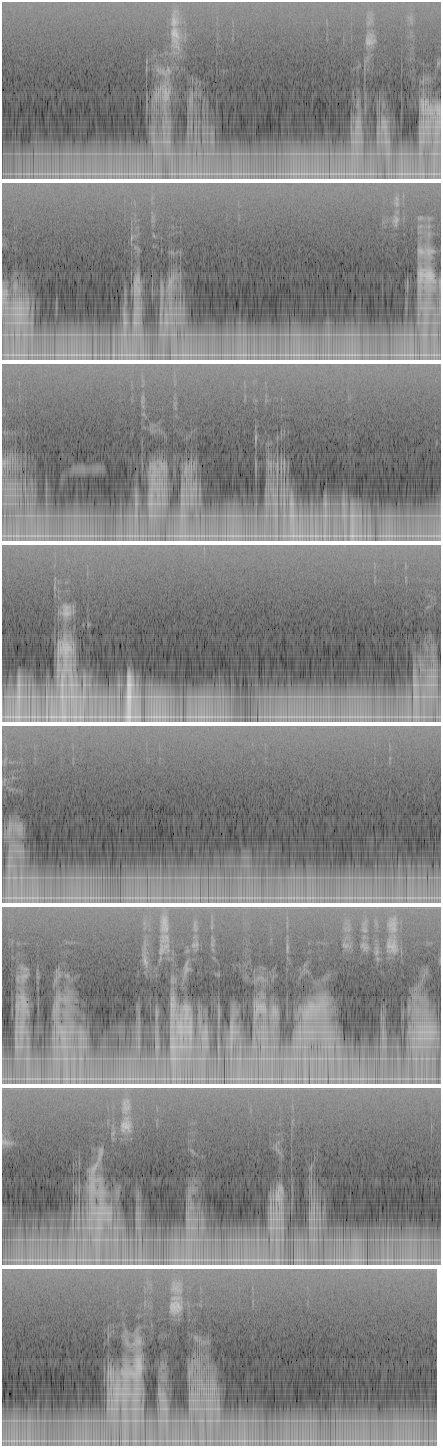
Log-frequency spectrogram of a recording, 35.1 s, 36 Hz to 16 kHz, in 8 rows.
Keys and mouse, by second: 1.7 click, 2.1 click, 3.1 click, 5.7 click, 6.6-8.9 drag, 10.0-10.4 drag, 11.1-14.2 drag, 16.8 click, 17.1 click, 17.4-17.9 drag, 18.3 click, 19.0 click, 20.1 click, 21.2 click, 27.7 click, 28.2-28.9 middle drag, 29.1 click, 31.9-33.2 drag, 33.9-35.0 drag.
